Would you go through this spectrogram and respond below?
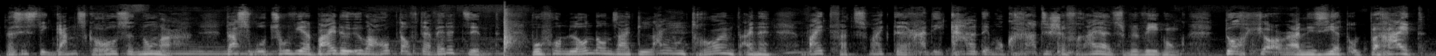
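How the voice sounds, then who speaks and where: A man's voice: a little high, measured pace, a crowd in the background. An actor playing a pushy, impatient spy handler in a German radio play, curt and demanding as he interrogates. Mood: urgent, persuasive.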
